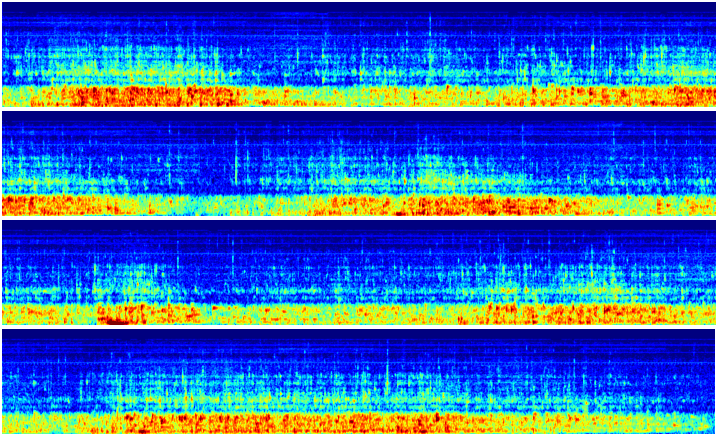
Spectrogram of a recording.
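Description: Underwater bubbling and rumble of scuba divers' exhaled air from their regulators, swelling and fading every few seconds with each breath, with one short thump about halfway through.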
